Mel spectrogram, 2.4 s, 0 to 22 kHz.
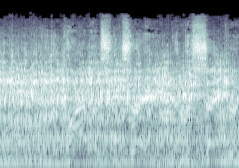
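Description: Red Tail P-51C Mustang's Rolls-Royce Merlin V-12 engine running loudly with a steady drone as the fighter banks overhead.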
